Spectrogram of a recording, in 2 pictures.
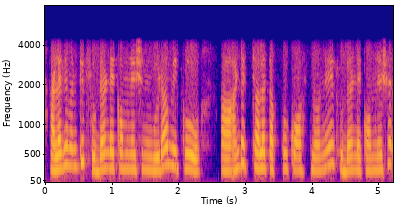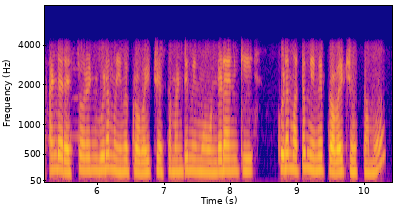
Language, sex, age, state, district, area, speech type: Telugu, female, 18-30, Andhra Pradesh, N T Rama Rao, urban, conversation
